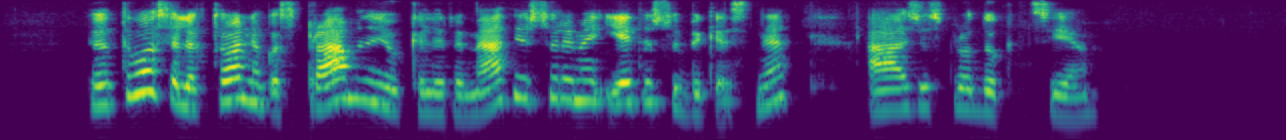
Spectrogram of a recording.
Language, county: Lithuanian, Vilnius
